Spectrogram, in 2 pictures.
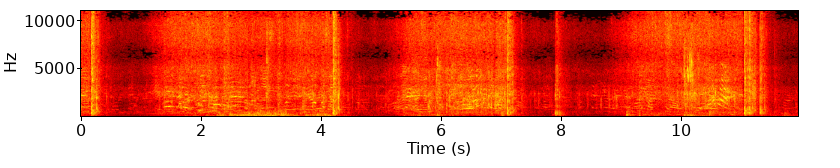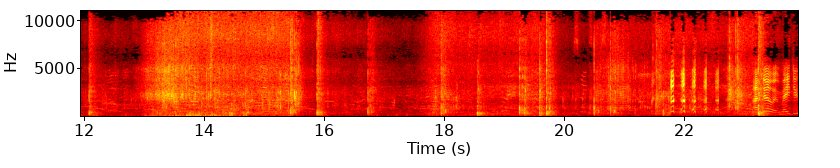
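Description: Fireworks crackle and hiss as they burn out.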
